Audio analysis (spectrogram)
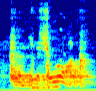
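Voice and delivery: high, loud farmer call. Acted. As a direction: bellow it as the lazy farmer. Farmer calls from bed.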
